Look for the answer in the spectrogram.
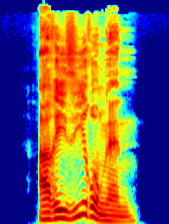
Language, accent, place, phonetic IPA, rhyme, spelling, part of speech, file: German, Germany, Berlin, [aʁiˈziːʁʊŋən], -iːʁʊŋən, Arisierungen, noun, De-Arisierungen.ogg
- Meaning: plural of Arisierung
